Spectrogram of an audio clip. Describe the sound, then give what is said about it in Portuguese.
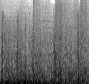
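Artillery explosions as a sound effect: a dense, continuous roar of deep booms with sharper bursts breaking through. Loud throughout, with no voices. “Nossa, parece que é o fogo do inferno sendo lançado para nos destruir.”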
